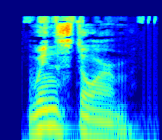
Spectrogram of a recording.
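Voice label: "windstorm", English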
